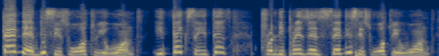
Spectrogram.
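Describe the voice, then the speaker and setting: A man's voice: sits high, very animated, fairly quick, dry recording. A man arguing emphatically on a panel, often stumbling and restarting his words. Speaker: panel guest. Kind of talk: heated panel discussion.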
